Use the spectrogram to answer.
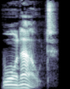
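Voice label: "worn-out", British English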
